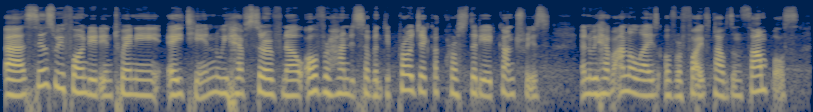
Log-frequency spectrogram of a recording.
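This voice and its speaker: A woman pitching her company on stage, explaining steadily with small fillers. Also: fairly even intonation, a little fast. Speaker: startup founder pitching. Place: outdoor stage.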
